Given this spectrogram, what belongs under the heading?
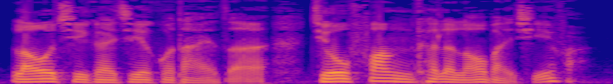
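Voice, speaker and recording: A man narrating a folk ghost story in a lively, expressive storytelling manner. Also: low voice, a little fast, creaky, dry recording.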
